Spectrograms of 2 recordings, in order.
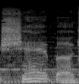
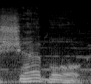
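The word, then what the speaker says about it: Cherbourg: Jack's family in cherborg the place he came from wasn't sherberg it was cherborg can you hear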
